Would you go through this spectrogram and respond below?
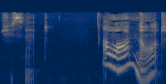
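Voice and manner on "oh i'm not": very high, loud, infuriatingly cheerful little mouse voice. A caged mouse answers someone who snapped at it, infuriatingly cheerful. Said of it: "said the mouse in the same infuriating, cheerful voice".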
